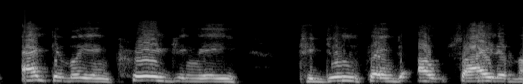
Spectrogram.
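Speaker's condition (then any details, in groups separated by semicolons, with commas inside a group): Cerebral palsy; aging adult, past 40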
